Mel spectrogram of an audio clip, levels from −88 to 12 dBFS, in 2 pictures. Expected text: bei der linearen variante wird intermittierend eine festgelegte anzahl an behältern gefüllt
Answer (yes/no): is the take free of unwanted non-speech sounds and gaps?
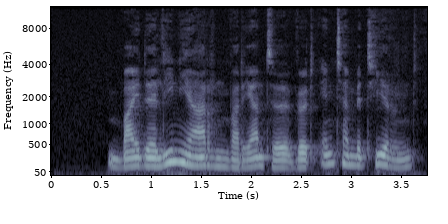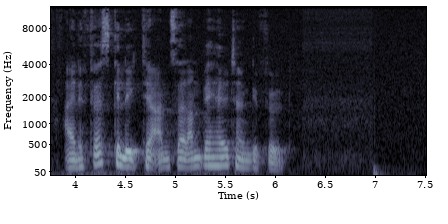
yes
